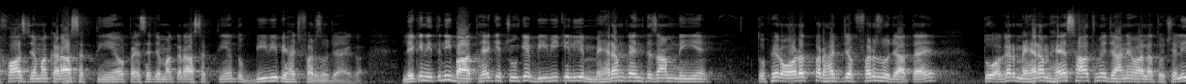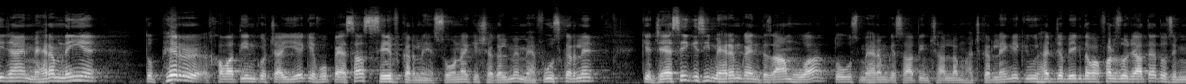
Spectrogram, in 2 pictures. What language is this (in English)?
Urdu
